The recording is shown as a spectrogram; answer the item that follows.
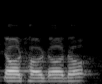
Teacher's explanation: ट ठ ड ढ मुर्धन्य होते हैं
